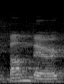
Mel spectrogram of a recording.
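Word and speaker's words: Bamberg: at and I was born in bomberg to use the proper German pronunciation a beautiful city in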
